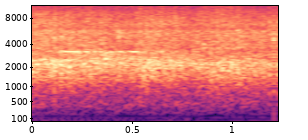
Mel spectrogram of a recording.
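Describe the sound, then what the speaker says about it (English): A brief burst of church audience applause, a uniform rush of hand clapping at moderate distance with no talking over it. "You better give a hand clap to God, my friends."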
